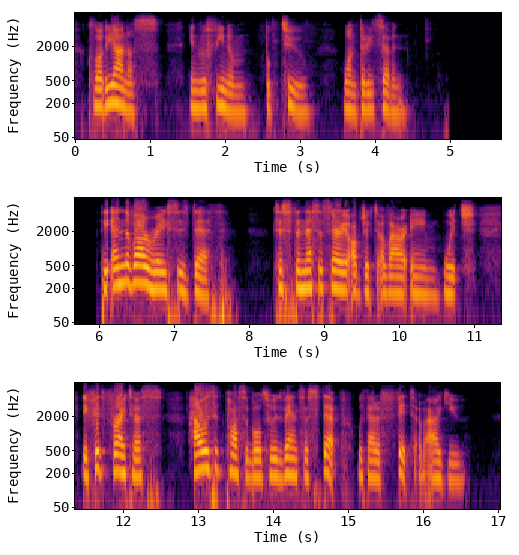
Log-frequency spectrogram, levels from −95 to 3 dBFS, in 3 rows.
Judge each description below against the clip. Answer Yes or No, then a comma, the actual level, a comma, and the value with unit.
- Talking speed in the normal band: No, slow, 130 wpm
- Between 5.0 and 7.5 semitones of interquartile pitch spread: No, average, 4.5 semitones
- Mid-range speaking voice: Yes, medium, 175 Hz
